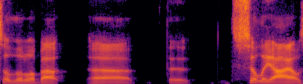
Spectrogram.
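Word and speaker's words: Scilly Isles: little about uh the silly isles that's actually how you pronounce it right silly isles and that so they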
